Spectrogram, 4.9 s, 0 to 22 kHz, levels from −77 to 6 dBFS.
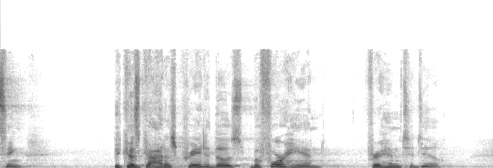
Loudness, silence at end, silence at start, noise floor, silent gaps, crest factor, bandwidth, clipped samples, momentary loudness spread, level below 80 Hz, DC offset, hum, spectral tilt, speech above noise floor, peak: -24 LUFS; 0.55 s; 0 s; -60 dBFS; none; 20 dB; 16 kHz; under 0.1%; 11 LU; -74 dBFS; under 0.1%; none; -4.5 dB/octave; 36 dB; -6 dBFS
